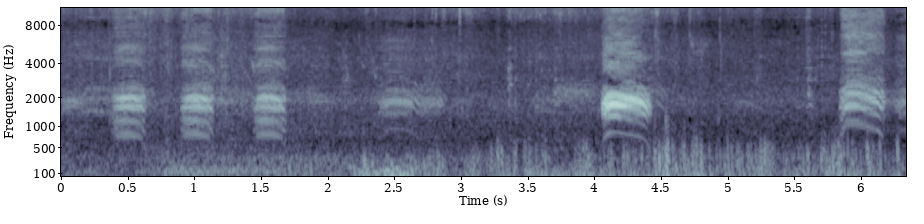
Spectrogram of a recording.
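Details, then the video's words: Crows fighting for meat at a feeding: three harsh caws in quick succession, then scattered single caws, one loud and close near the middle, over low rumbling background noise. "Crow Birds Fight For Meat | Large Number Of Crows Naturally Awaz"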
